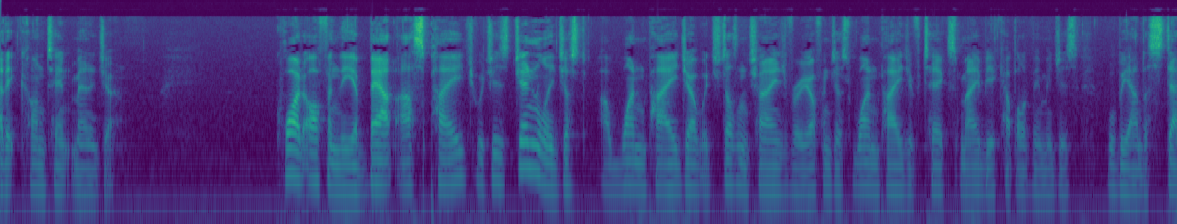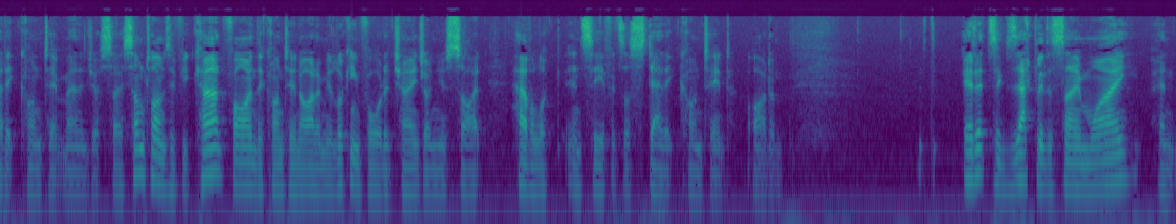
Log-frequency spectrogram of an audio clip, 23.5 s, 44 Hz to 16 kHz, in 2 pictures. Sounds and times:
Speech: 0:00.0 - 0:01.2, 0:02.8 - 0:19.6, 0:21.0 - 0:23.5.

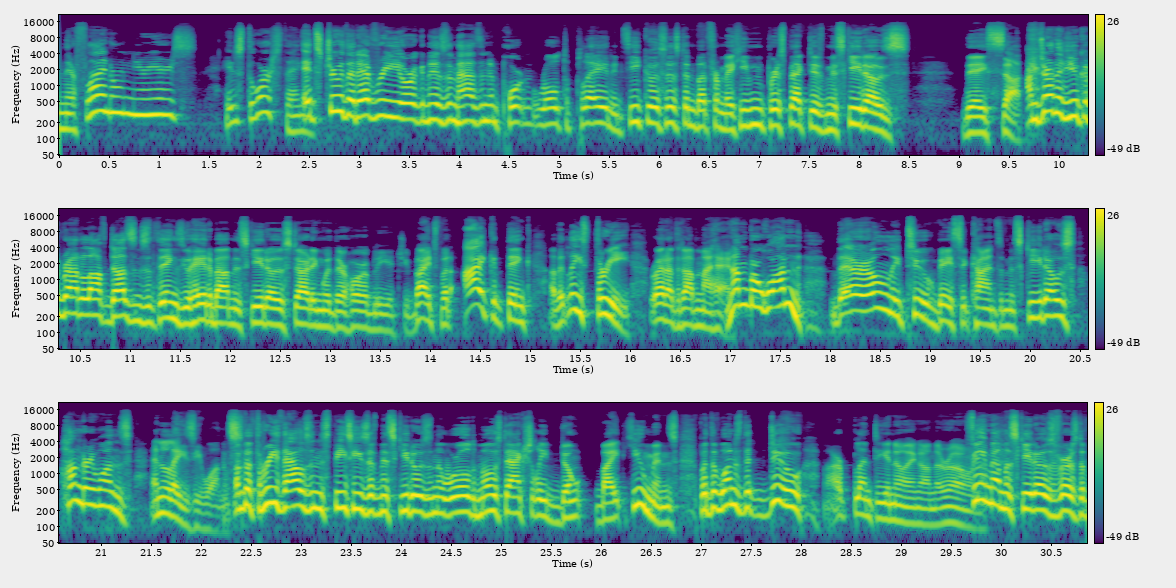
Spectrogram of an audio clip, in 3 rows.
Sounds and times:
Speech: 0:00.0 - 0:08.5, 0:09.1 - 0:30.8.

